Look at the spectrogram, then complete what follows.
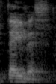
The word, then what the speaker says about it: Davies: one way to pronounce it, and it's Davis.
